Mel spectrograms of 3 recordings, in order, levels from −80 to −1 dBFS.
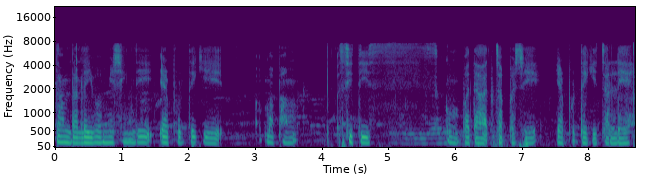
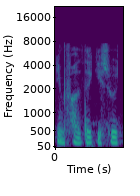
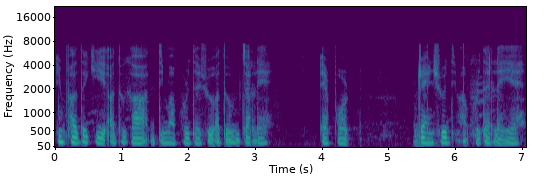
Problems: background conversations at intervals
